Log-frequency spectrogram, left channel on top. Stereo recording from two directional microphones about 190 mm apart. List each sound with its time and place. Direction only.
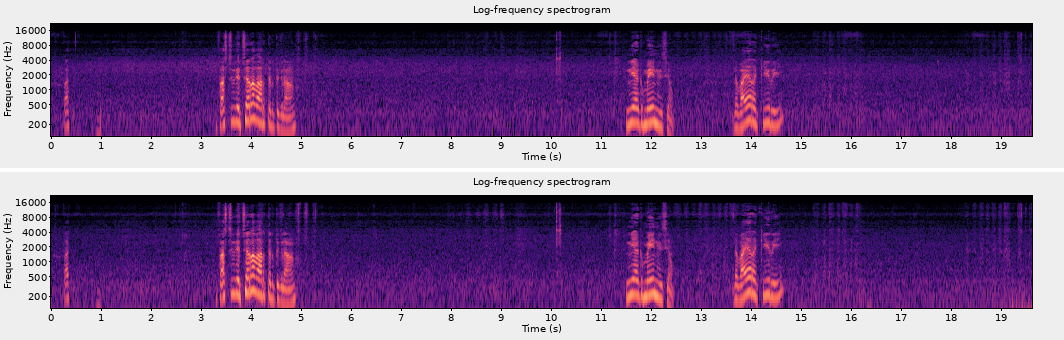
3.3 s speech: 30° right (ahead or behind)
11.5 s speech: 25° right (ahead or behind)
13.7 s speech: 30° right (ahead or behind)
